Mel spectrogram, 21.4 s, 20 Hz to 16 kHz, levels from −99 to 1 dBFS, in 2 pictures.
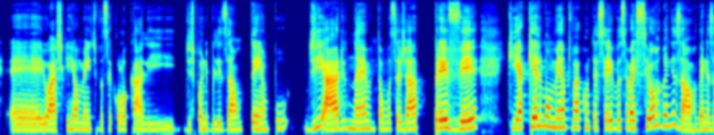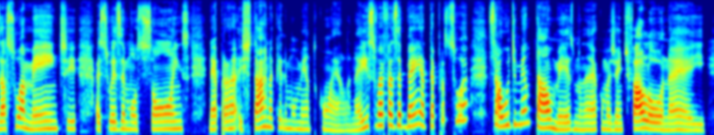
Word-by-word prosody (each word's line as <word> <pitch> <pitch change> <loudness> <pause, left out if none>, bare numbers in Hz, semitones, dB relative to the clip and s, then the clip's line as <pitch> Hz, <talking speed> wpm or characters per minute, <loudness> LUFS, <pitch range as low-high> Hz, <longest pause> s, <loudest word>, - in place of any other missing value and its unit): eh, 165 - -4
eu 170 +2 -2
acho 170 0 +2
que - - -9
realmente 185 -2 -6
você 190 0 -11
colocar 180 -1 -5
ali 170 - -11
disponibilizar 175 0 -5
um 175 - -13
tempo 185 +3 -5 0.2
diário, 190 0 +4
né, 195 -1 -1
então 185 0 -9
você 190 0 -7
já 190 +2 +1 0.2
prevê 220 0 +5 0.4
que 220 0 +1
aquele 255 +5 +5
momento 240 -3 -1
vai 230 0 +1
acontecer 215 -2 -4
e 220 - -2
você 220 +1 -6
vai 210 0 +4
se 235 +3 -3
organizar. 280 - 0
Organizar 185 +3 -2
sua 245 +2 +1
mente, 205 +1 -3 0.3
as 180 -3 -4
suas 195 -1 -4
emoções, 195 +1 -3 0.3
né, 180 0 -1
pra 205 +2 -2
estar 225 +5 +3
naquele 230 -3 -7
momento 195 -3 -11
com 175 -1 -9
ela, 150 0 -13
né? 165 +3 -6
Isso 260 +5 -2
vai 295 - +6
fazer 290 -1 +3
bem 275 +5 +2
até 275 -1 -1
pra - - -12
sua 425 -1 -5 0.3
saúde 295 +5 +2
mental 320 -9 +4
mesmo, 180 -2 -5
né, 180 +1 -5
como 190 0 -11
a 180 - -5
gente 180 0 -8
falou, 200 -3 +7
né, 170 0 -3
e 160 -1 -12
195 Hz, 160 wpm, -22 LUFS, 180-225 Hz, 0.4 s, falou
